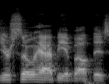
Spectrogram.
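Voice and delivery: normal talking voice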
